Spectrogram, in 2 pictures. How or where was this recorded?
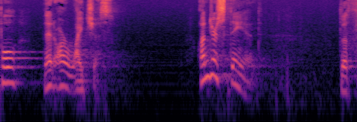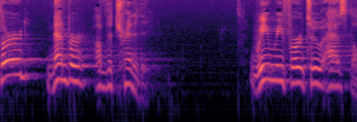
large echoing room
